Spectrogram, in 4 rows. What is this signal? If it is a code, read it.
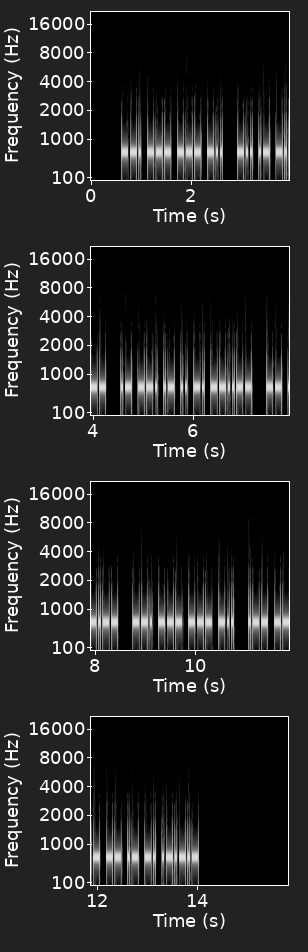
Morse code, heard as a keyed tone, about 28 wpm, 700 Hz. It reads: GOOD DAY AGAIN, MY GOOD WOMAN.
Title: Sentences from Top 1100 Words 28wpm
